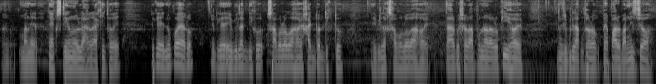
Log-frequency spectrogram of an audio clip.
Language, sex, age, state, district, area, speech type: Assamese, male, 45-60, Assam, Udalguri, rural, spontaneous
